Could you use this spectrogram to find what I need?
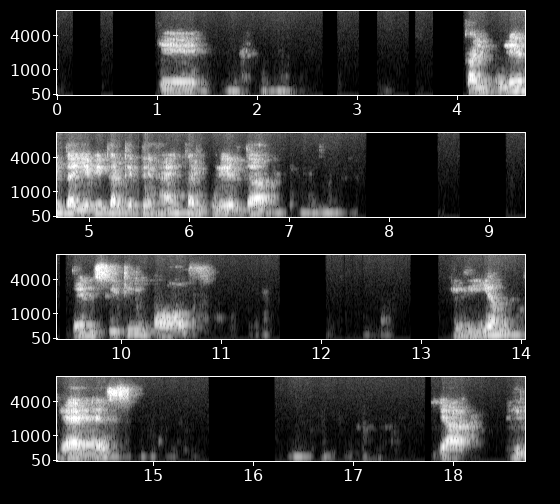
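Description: A man speaks calmly through a microphone, in short phrases with pauses.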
